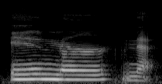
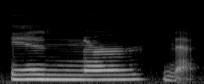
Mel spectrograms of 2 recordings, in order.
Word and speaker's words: internet: speakers are speaking quickly we're going to cut out that T completely and just say in a net inner net let's go back and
